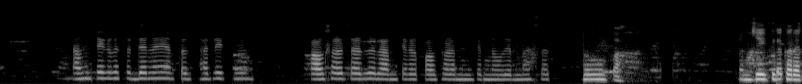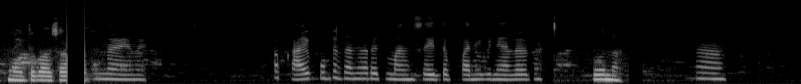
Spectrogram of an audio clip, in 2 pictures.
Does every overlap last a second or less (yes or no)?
yes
